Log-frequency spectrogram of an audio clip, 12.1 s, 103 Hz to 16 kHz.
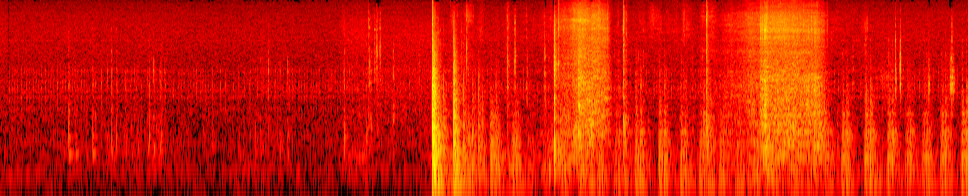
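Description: A Bolex H16 16mm cine camera being handled and moved on a wooden tabletop. After a near-silent start, knocks and clicks begin about halfway through, with two longer scraping sounds about two seconds apart as the camera slides on the wood.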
